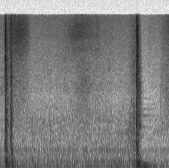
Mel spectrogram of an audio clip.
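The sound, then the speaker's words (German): A car's glovebox opening electrically after being triggered from the dashboard display: a quick double click, a steady low motor whir, then a firm thud as it finishes. “Auch um das Handschuhfach zu öffnen, brauche ich das Display.”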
